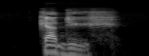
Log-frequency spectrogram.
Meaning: each; each one
- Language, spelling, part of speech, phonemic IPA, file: Occitan, cadun, pronoun, /kaˈdy/, LL-Q35735-cadun.wav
